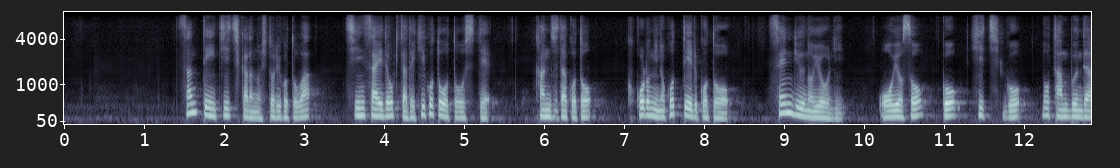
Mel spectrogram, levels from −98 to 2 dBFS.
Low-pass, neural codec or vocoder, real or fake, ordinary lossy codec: 7.2 kHz; codec, 24 kHz, 1.2 kbps, DualCodec; fake; none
